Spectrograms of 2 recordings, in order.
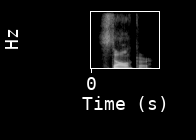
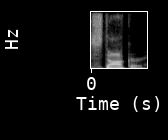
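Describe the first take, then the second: First: The L sound is clearly pronounced. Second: The L sound is left out. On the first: The speaker calls it right. "No, that's an L" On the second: The speaker calls it wrong. "You're saying like stalker"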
